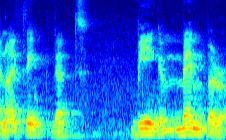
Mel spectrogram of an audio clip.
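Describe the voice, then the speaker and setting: Noticeable background noise and audible room echo surround this recording. A man speaks at a fairly slow pace with fairly even intonation. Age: 60s. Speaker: orchestra conductor and conducting professor. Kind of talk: interview monologue. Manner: halting.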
